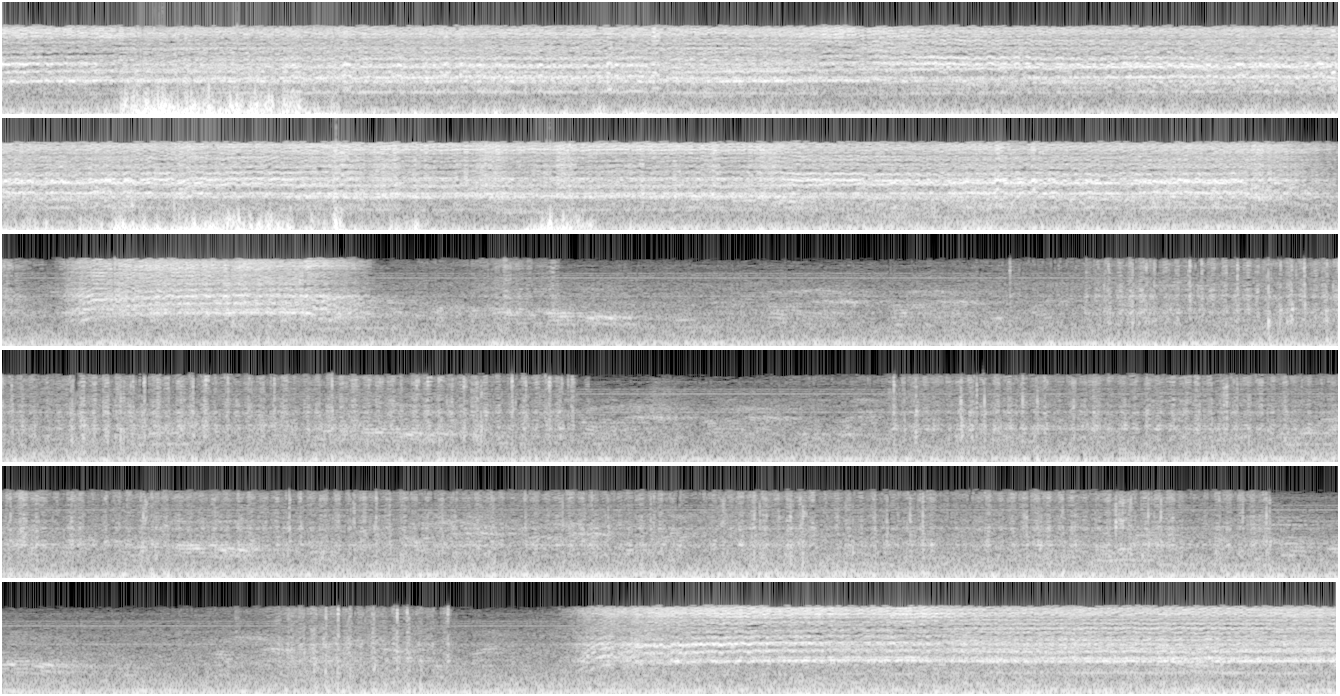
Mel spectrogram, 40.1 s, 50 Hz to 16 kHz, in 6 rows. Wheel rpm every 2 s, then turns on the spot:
150, 160, 160, 160, 160, 160, 110, 80, 0, 30, 30, 20, 20, 30, 30, 30, 20, 20, 110, 160.
18-36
